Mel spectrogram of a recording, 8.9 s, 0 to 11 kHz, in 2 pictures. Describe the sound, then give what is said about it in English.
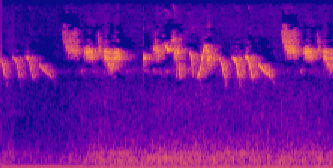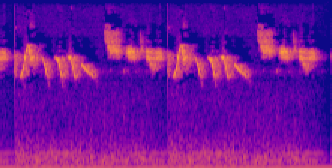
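House finches nesting at the Ames Pantorium, 410 Douglas in downtown Ames, chirp and warble in quick, bright bursts that repeat every second or so, clear, over a low steady background hum. “They are nesting at 410 Douglas in downtown Ames, and this is Pat Schlarbaum with KHOI Community Radio 89.1, and this is our phenology for today, the house finches of the Ames Pantorium.”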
